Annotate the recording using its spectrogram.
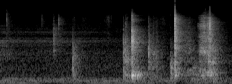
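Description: XLR microphone cables being handled, their metal connectors clattering against each other and the desk: a few sharp knocks and rattles, the loudest two about a second and a quarter and a second and three quarters in.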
